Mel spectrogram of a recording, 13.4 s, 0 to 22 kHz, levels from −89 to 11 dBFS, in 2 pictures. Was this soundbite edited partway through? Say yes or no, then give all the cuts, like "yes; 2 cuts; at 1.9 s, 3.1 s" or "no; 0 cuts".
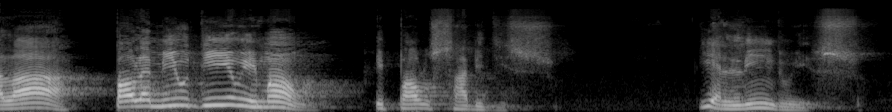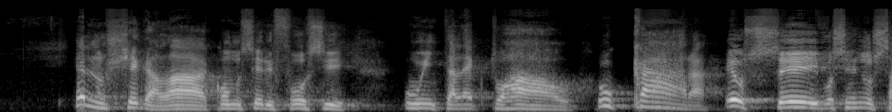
yes; 1 cut; at 2.7 s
